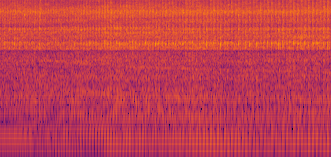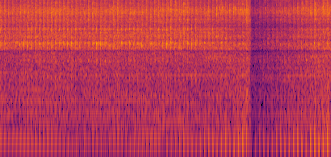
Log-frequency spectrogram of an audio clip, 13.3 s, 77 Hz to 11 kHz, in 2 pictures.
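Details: 10 HP Kohler K241 single-cylinder engine after fitting a new modern fuel pump, battery charging at 12.99 V; steady fast thumping at about four pulses a second with bright mechanical clatter, starts and runs healthy.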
